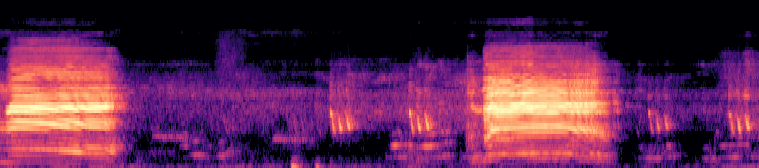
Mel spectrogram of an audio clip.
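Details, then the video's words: Cow mooing: two long, loud, nasal moos, each about a second, separated by a quiet stretch with a few short, soft clicks and squeaks. "cow mooing"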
